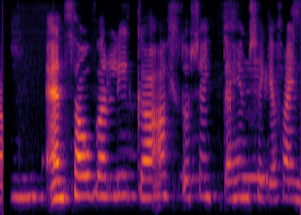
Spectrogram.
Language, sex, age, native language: Icelandic, female, 12, Icelandic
